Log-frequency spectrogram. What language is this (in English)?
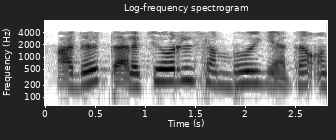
Malayalam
